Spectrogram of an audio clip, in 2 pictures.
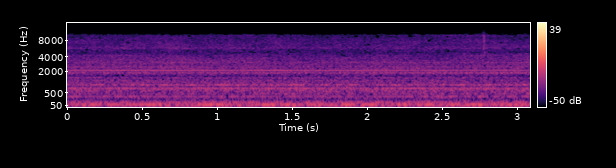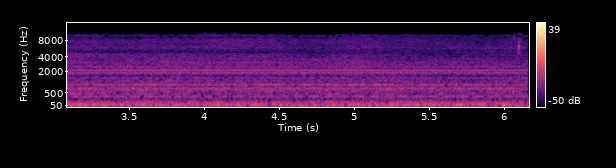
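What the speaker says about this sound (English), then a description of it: "See that air tanker coming out in the background?" An air tanker aircraft at Manchester Airport produces a constant, even engine roar that sits at a moderate distance and holds steady throughout without pauses.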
